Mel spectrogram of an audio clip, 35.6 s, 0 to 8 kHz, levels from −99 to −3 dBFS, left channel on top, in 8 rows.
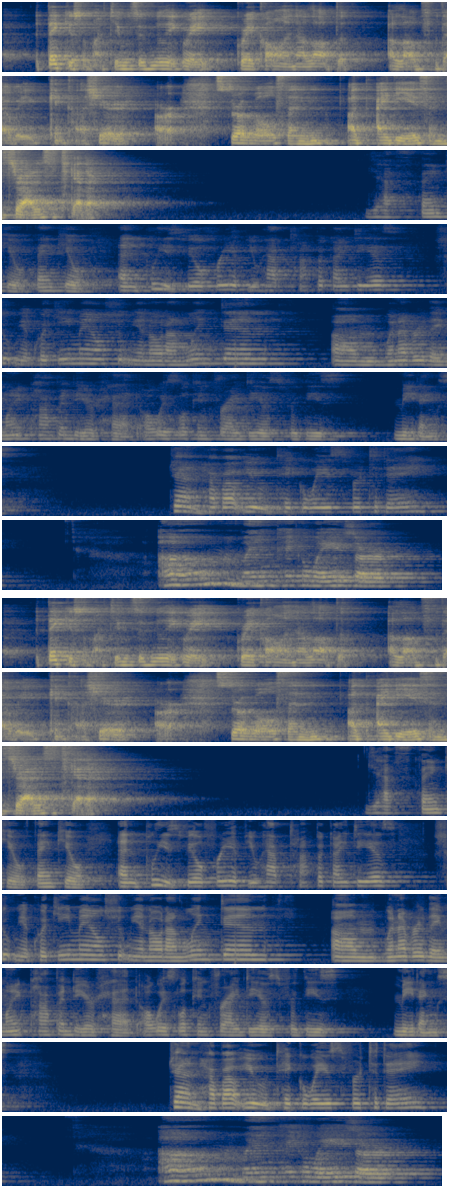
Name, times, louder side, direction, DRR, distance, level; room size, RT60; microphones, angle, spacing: voice 1, 0.5-2.1 2.4-3.4 3.9-9.9, left 2 dB, 15° left, 3 dB, 0.3 m, -31 dB
voice 2, 12.5-14.2 14.5-17.2 17.7-20.5 21.1-25.6 26.2-26.7 28.4-31.0, right 4 dB, 65° right, 10 dB, 0.4 m, -42 dB
voice 3, 32.7-34.9, left 2 dB, 75° left, 1 dB, 1.6 m, -38 dB
9.0 x 3.7 x 5.4 m, 1.3 s
head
